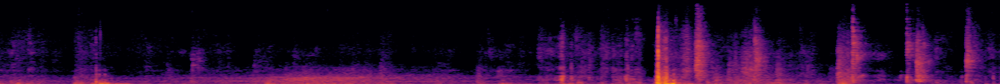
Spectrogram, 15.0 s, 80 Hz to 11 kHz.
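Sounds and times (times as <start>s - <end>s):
objects knocking and clattering: 9.4s - 11.6s.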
